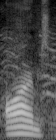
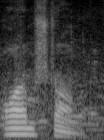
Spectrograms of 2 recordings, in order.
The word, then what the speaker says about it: Armstrong: I've been pronouncing it Arms, but I'm pretty sure, yes, it is Armstrong.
